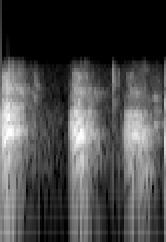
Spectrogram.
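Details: Beagle dog indoors giving four short, rough barks spaced about half a second apart, each broad and mid-pitched, with a person urging it to go outside.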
